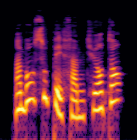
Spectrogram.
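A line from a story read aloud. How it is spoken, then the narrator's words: Exclaiming. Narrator (French): s'écria Simon Ford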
